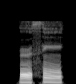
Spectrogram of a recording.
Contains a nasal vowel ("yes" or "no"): yes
